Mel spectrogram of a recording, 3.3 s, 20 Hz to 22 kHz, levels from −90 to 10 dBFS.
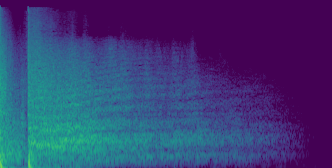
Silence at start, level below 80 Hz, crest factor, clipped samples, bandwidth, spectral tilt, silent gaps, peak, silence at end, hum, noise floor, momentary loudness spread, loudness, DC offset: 0 s; -40 dBFS; 22 dB; under 0.1%; 19 kHz; -4 dB/octave; none; -6 dBFS; 1.15 s; none; -68 dBFS; 21 LU; -25 LUFS; under 0.1%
